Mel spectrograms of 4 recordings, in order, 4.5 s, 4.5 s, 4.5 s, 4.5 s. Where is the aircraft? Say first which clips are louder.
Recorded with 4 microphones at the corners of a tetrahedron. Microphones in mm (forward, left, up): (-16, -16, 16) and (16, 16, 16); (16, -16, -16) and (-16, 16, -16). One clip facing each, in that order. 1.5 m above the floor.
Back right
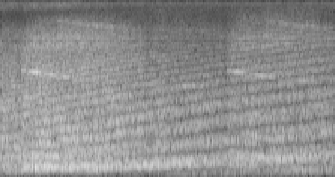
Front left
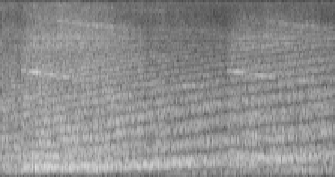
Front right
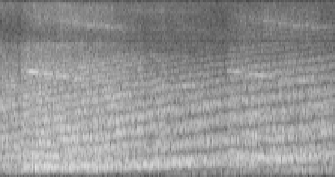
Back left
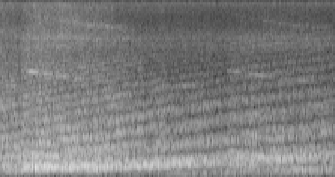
Back right 3 dB, front right 6 dB; 65° right; by 4.5 s 45° right.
